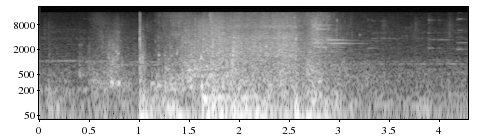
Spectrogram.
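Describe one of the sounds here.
A soft magical whoosh swells and fades as a card lands.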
